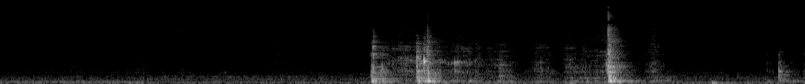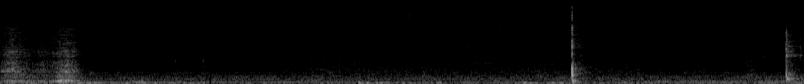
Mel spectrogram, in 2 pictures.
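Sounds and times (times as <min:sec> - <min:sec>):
baking dish scraping on oven rack: 0:03.7 - 0:06.7, 0:07.8 - 0:09.0.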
